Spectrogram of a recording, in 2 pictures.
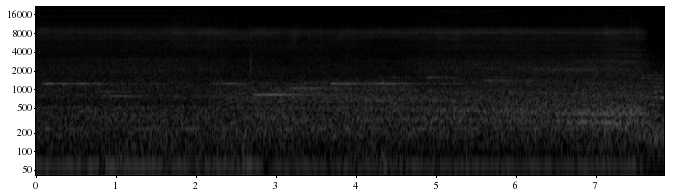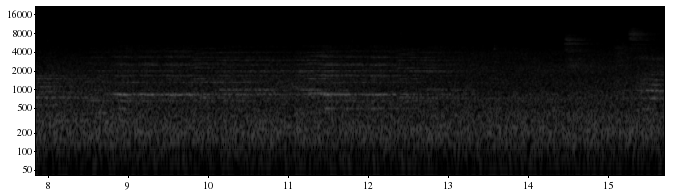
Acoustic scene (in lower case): subway station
